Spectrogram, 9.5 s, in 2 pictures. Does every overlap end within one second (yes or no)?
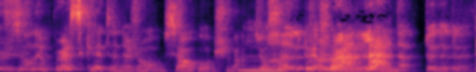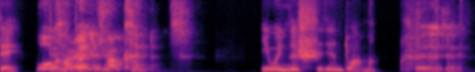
no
